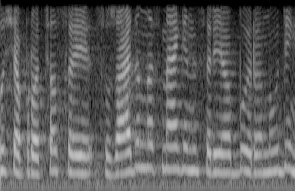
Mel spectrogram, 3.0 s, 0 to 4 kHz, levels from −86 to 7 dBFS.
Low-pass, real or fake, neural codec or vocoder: 3.6 kHz; real; none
